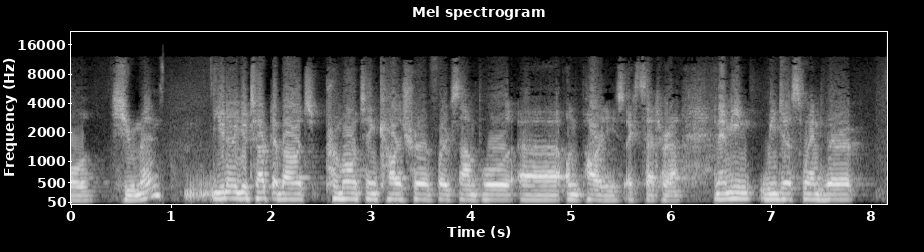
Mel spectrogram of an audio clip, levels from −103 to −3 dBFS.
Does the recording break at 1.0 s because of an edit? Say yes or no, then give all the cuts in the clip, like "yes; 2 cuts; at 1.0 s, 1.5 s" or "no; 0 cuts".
yes; 1 cut; at 1.0 s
